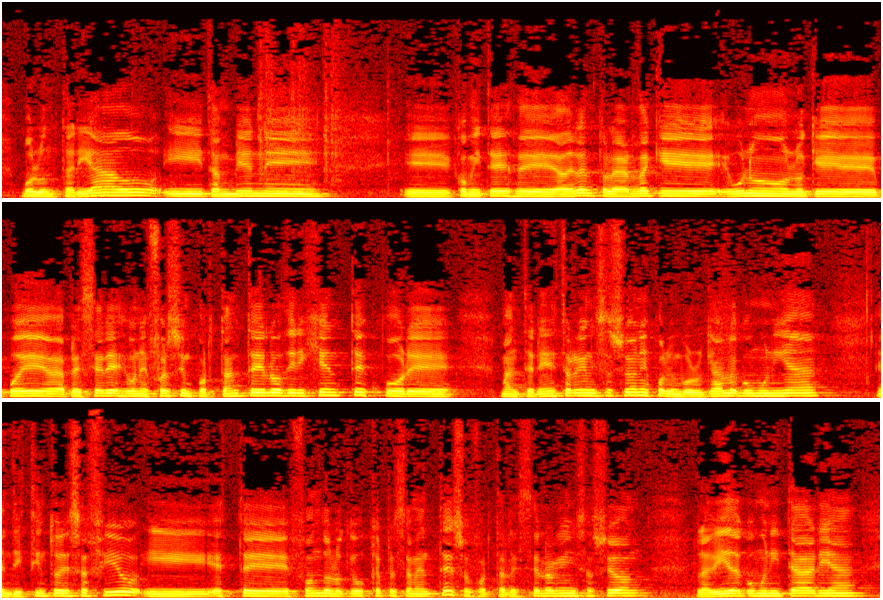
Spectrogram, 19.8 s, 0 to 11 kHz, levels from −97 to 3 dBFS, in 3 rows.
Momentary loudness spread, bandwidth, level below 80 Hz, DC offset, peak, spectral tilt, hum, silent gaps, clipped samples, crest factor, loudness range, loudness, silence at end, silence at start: 6 LU; 10.5 kHz; -54 dBFS; under 0.1%; -6 dBFS; -7.5 dB/octave; none; none; under 0.1%; 12 dB; 3 LU; -17 LUFS; 0 s; 0.15 s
